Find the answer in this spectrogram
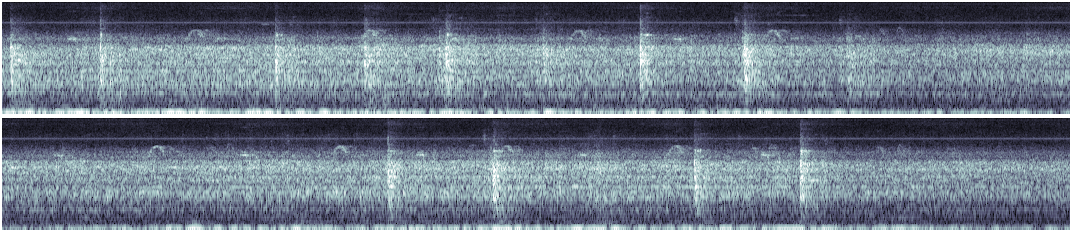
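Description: Double-deck passenger train rolling past close by. Its wheels click unevenly over the track, about a dozen times, over a steady rolling hiss and a low rumble.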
